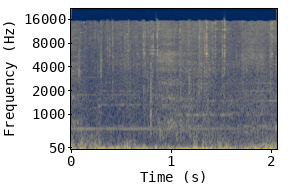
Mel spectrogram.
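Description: Strong wind buffeting the microphone, with bicycle tyres crunching and rattling over loose gravel.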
